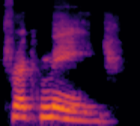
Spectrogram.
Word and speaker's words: TrackMage: Because even native speakers would struggle with pronouncing the name, like Track Mage.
